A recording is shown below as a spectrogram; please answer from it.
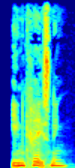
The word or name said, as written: indkredsning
